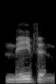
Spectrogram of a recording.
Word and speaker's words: maven: field of information right Maven comes from the Yiddish pronunciation of the Hebrew word mavin understands okay so even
